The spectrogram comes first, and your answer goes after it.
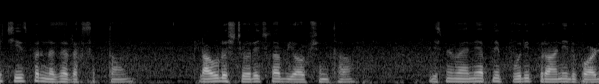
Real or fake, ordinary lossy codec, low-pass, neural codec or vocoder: real; none; none; none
